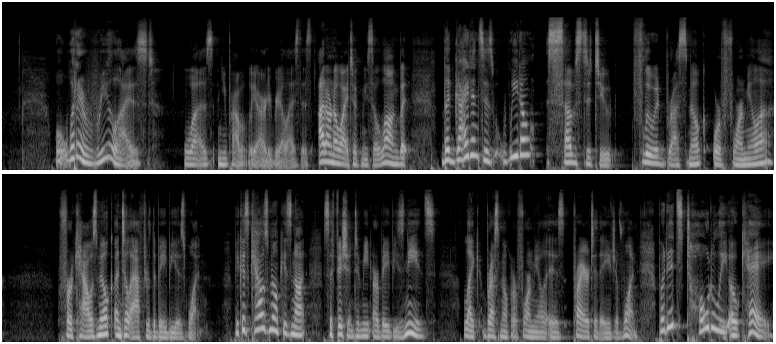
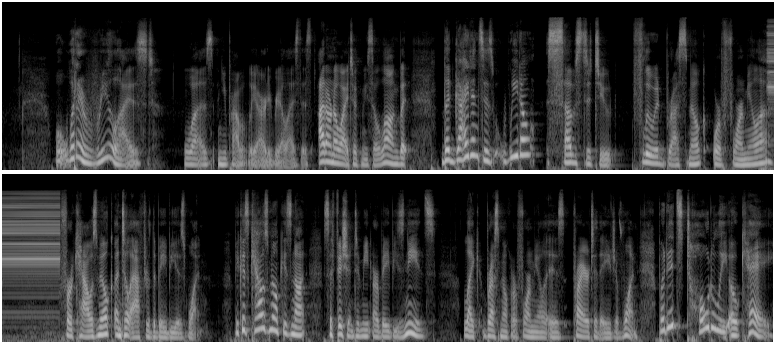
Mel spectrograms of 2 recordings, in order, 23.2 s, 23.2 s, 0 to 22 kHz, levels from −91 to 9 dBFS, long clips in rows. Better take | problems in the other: first | doorbell; loud; from 11 to 12 s; peak level with the speech

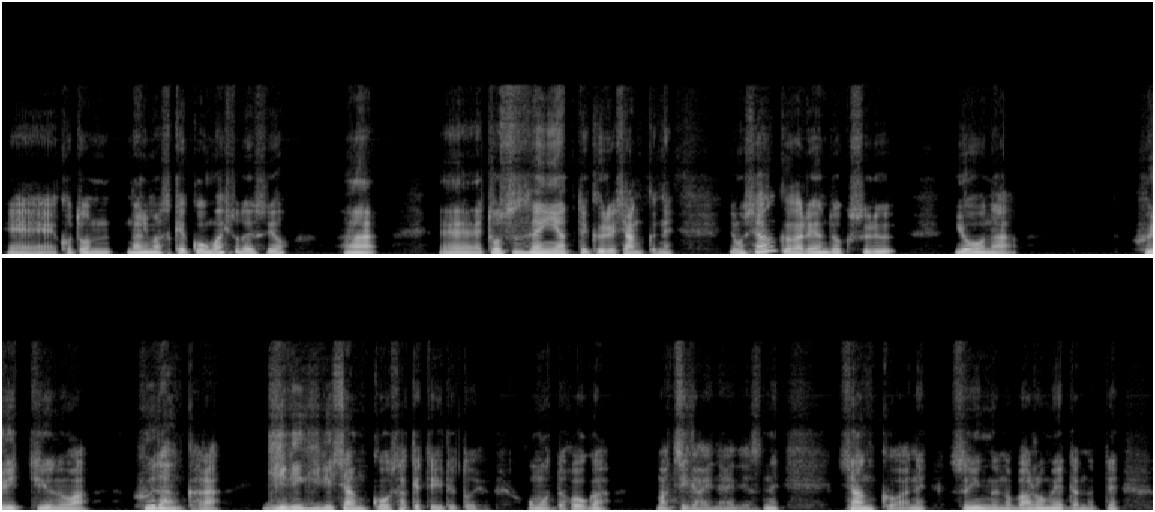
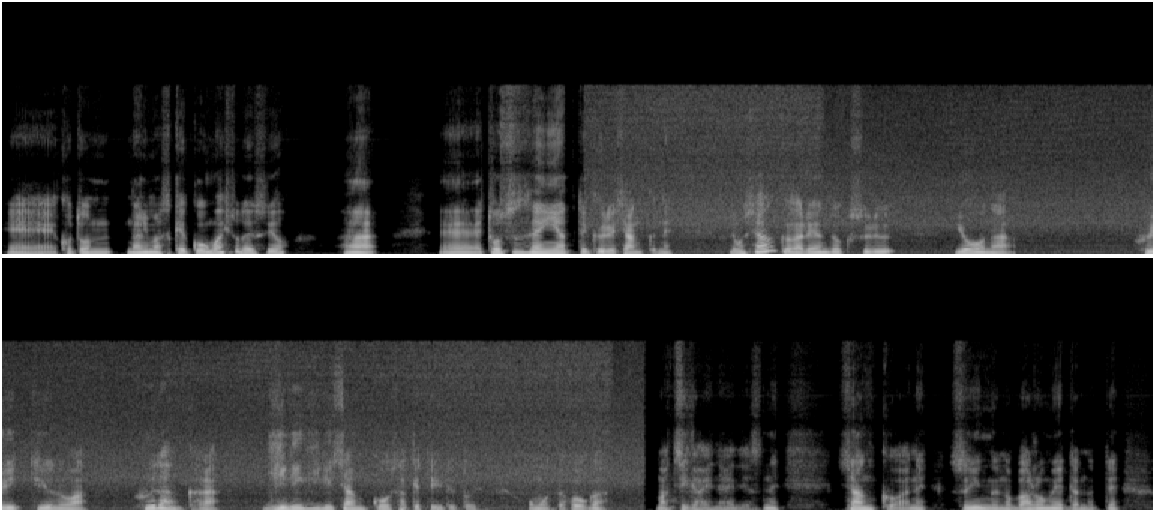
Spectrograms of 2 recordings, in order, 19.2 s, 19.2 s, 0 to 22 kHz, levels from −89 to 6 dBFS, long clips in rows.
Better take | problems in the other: first | hiss; noticeable; from 5 to 15 s; 15 dB below the speech

